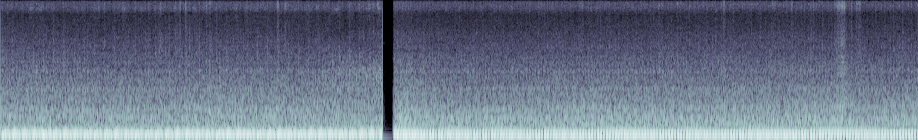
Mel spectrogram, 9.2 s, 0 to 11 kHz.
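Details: Massey Ferguson 35 Perkins diesel tractor after cheap rebuild (honed cylinders, head cleaned, new gaskets), test drive in second gear not yet fully hot: steady low drone pulling evenly, brief dip as clutch goes in, no knocks or misses; healthy.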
